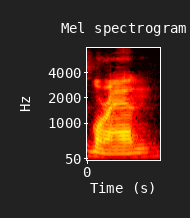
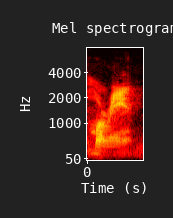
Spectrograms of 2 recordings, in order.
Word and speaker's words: Moran: I was just in Ireland and they told me that I was mispronouncing my last name because my last name is Irish. So they said it's Moran, excuse me. So it's but Moran. We pronounce it Moran.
